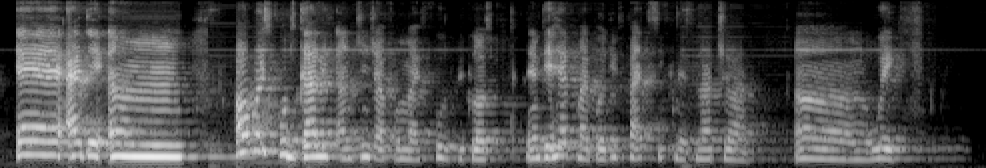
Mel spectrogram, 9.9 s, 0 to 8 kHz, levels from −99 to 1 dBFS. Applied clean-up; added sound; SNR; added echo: neural separator model SepFormer DNS4.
